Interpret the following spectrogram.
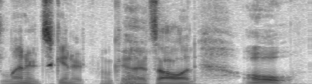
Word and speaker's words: Lynyrd Skynyrd: how about Lynyrd Skynyrd lean yard skinny yard yeah never we get in arguments how to properly pronounce that Lin you're the cousin of mine finally is a dummy it's just Leonard Skinner okay that's all it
